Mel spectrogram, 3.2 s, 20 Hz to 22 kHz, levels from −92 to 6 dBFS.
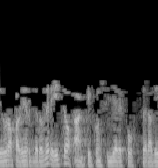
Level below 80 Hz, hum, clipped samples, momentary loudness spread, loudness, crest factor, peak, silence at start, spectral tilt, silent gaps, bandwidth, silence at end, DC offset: -42 dBFS; none; under 0.1%; 5 LU; -22 LUFS; 16 dB; -6 dBFS; 0 s; -11.5 dB/octave; none; 3.2 kHz; 0 s; under 0.1%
